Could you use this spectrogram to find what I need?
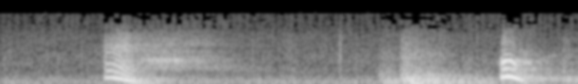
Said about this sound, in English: Oh, that was the front door.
